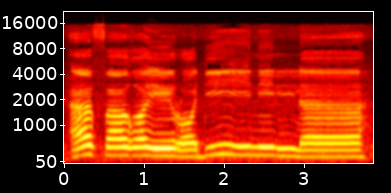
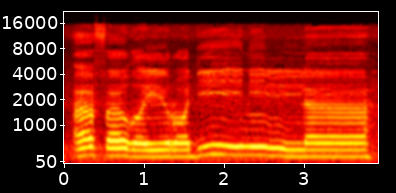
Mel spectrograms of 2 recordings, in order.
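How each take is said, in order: The two takes are said the same way.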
